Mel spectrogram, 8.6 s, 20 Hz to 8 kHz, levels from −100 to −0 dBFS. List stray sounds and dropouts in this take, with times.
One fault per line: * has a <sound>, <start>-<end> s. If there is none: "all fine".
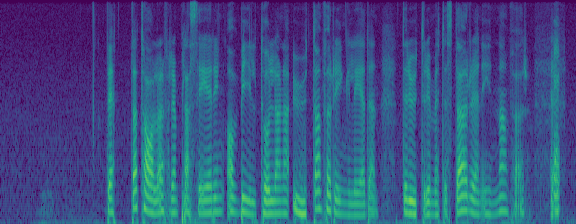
* has a laugh, 8.3-8.4 s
